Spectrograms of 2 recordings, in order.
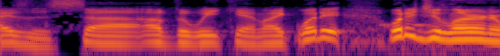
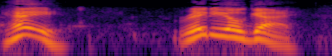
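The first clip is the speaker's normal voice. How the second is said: put-on relaxed Polish accent, raised pitch; 5 semitones higher, 4 dB louder than usual. Walking through the paddock, quoting Peter calling out to him, in Peter's Polish accent. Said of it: "he's saying it in his, you know, his Polish accent".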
